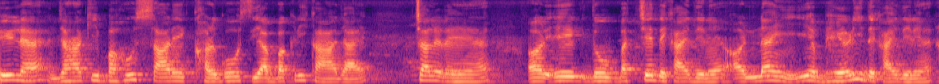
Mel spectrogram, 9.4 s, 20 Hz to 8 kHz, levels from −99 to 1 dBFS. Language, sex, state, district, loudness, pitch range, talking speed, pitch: Hindi, male, Bihar, Madhepura, -17 LUFS, 130-160 Hz, 190 wpm, 145 Hz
